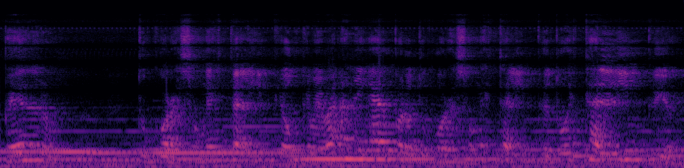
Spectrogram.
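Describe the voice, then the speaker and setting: A pastor preaching a sermon, swelling from quiet passages into loud, sung-out lines, with music playing underneath. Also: male voice, high voice, fairly quick, reverberant, recorded from a distance.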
